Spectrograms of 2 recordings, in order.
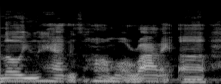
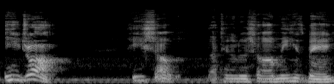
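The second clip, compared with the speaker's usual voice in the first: ordinary talk, nothing marked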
